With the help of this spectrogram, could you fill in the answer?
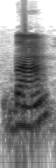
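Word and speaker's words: bomb: जैसे को मीन्स कंगनी यहां पर जो एम के बाद बी आई है वह भी साइलेंट रहेगी। बम बम मीन्स होगा बम।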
